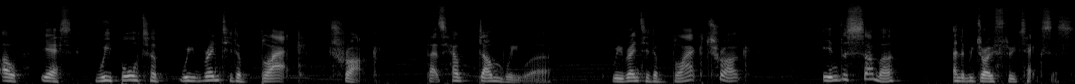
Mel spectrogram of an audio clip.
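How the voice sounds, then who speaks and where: A man with a British accent, fairly high-pitched, with ordinary pitch variation, a fairly slow pace and long, frequent pauses. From Britain. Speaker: video game streamer. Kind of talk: casual chat. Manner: animated.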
